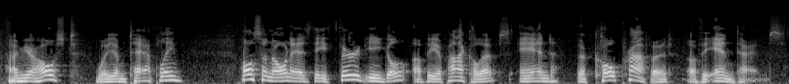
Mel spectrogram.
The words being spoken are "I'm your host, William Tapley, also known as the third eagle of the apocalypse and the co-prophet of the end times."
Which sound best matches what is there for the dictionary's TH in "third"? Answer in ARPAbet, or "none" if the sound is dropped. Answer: TH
